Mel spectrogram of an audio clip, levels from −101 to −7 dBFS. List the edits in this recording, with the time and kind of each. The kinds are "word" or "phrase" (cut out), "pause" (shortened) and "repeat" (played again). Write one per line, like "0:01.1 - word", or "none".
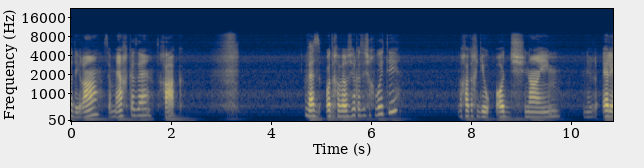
0:01.7 - pause
0:05.0 - pause
0:05.7 - phrase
